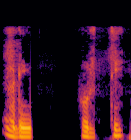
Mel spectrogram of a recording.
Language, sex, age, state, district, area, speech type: Santali, male, 45-60, Odisha, Mayurbhanj, rural, spontaneous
